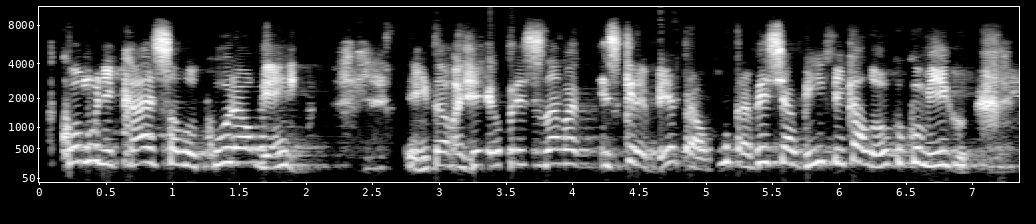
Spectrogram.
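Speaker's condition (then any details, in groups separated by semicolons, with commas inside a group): No condition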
